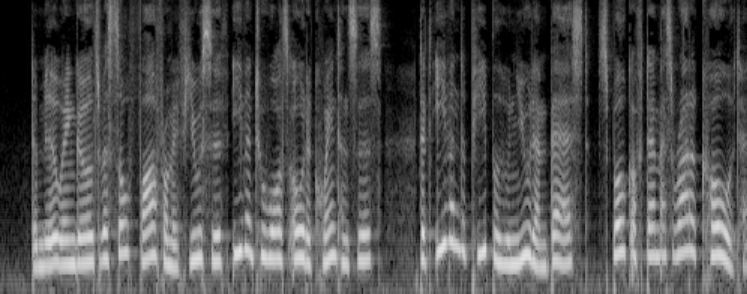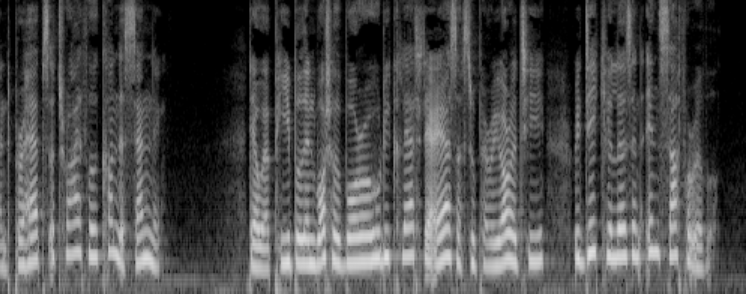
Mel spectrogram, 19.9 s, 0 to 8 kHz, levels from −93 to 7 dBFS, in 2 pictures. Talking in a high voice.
Yes: high, 240 Hz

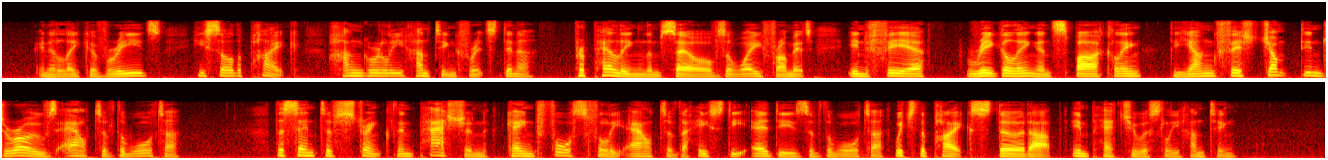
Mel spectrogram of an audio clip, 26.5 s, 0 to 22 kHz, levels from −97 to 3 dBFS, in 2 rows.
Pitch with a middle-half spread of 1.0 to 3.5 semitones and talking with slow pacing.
No: average, 4.5 semitones; slow, 130 wpm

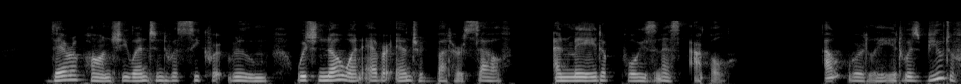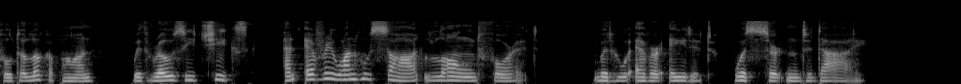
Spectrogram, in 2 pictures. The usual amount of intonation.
No: narrow, 2.3 semitones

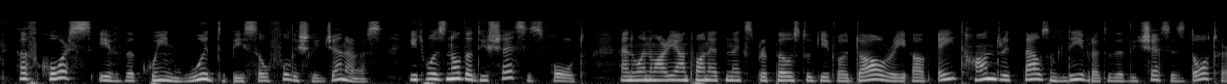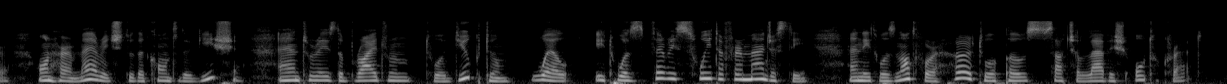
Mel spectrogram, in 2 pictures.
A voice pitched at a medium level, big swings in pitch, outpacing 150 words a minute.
Yes: medium, 180 Hz; wide, 5.8 semitones; average, 175 wpm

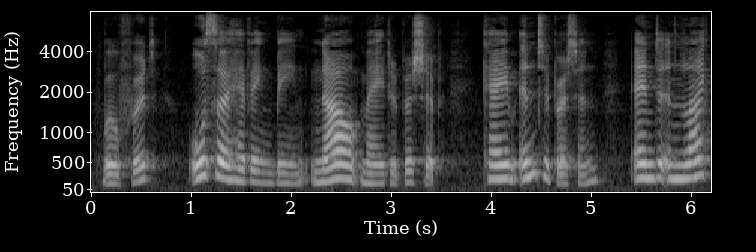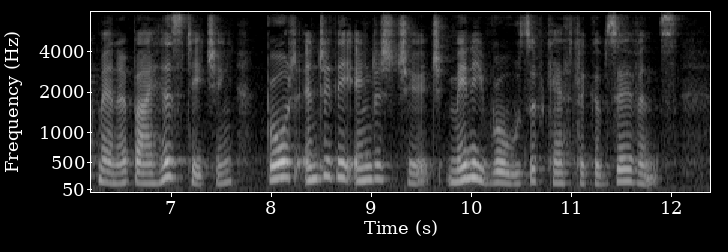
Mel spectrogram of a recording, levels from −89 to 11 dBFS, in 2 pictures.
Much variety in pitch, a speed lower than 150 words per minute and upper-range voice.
Yes: wide, 6.5 semitones; slow, 135 wpm; high, 210 Hz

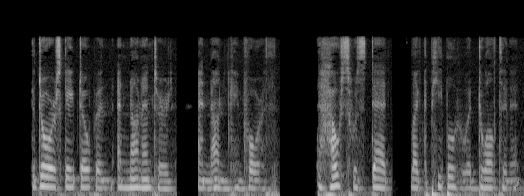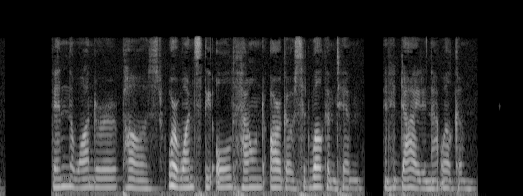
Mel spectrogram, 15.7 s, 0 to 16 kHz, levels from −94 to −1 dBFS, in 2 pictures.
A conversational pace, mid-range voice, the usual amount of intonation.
No: average, 160 wpm; medium, 160 Hz; narrow, 2.2 semitones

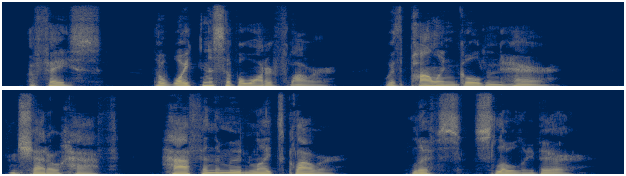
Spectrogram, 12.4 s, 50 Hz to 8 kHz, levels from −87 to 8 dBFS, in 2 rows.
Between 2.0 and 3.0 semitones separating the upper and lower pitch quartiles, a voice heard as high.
No: narrow, 2.4 semitones; low, 110 Hz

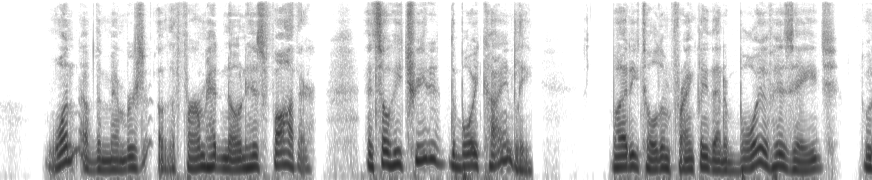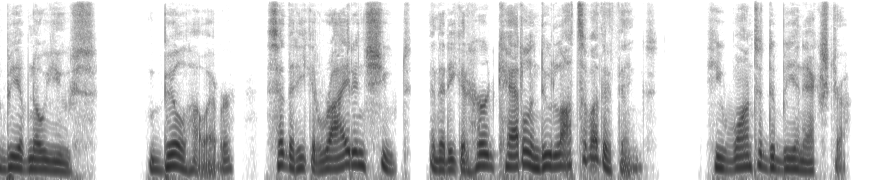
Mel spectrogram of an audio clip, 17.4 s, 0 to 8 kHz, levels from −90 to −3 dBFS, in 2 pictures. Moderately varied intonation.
Yes: average, 4.7 semitones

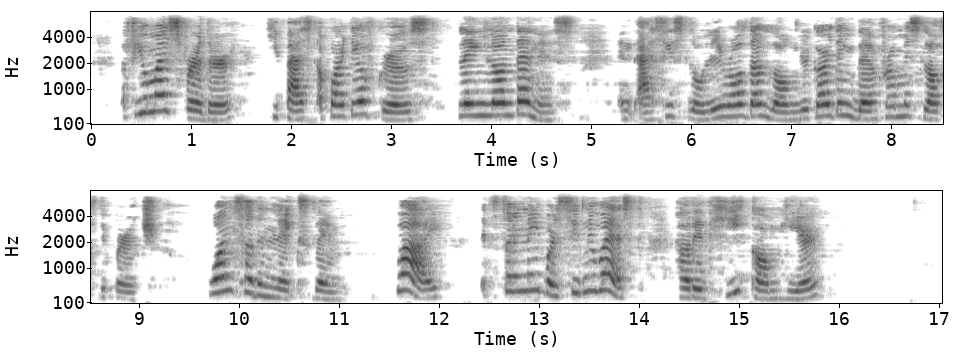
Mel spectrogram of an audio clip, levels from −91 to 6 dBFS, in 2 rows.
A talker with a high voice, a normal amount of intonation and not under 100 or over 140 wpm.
No: very high, 280 Hz; wide, 7.8 semitones; slow, 135 wpm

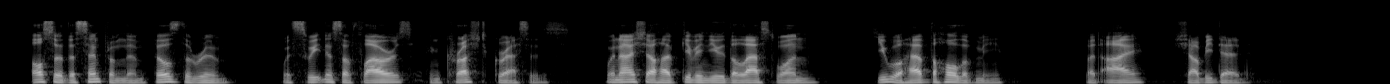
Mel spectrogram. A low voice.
Yes: very low, 95 Hz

